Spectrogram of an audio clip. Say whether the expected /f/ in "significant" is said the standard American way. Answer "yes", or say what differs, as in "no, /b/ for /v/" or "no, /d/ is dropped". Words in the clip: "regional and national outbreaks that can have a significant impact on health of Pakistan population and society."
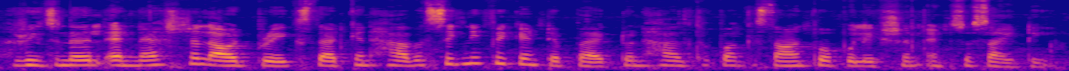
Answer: yes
